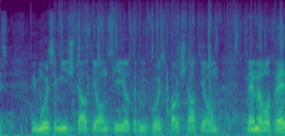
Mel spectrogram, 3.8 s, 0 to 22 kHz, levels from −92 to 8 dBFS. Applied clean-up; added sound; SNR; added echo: none; Sink (filling or washing); 15 dB; none.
